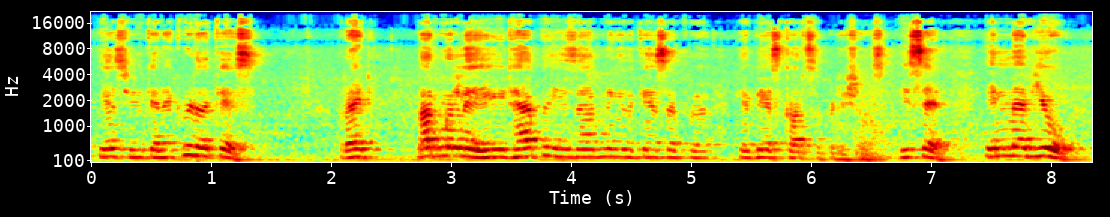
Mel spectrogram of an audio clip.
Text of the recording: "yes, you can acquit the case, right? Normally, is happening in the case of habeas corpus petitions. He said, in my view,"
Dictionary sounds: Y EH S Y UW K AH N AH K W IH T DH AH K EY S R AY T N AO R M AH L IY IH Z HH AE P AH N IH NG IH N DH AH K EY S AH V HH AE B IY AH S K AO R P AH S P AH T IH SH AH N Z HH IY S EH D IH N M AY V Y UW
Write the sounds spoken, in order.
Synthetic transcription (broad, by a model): Y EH S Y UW K AH N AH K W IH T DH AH K EY S R AY T N AO R M AH L IY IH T HH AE P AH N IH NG IH N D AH K EY S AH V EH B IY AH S K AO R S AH P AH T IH SH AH N S HH IY S EH D IH N M AY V Y UW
